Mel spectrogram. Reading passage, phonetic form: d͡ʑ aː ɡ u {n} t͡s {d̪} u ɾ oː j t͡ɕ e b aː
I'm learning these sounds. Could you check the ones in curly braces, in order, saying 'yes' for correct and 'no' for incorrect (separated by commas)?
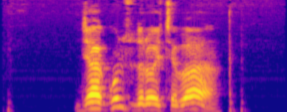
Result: yes, yes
